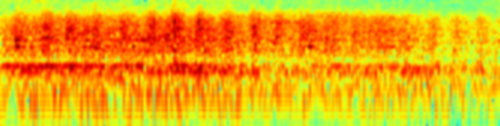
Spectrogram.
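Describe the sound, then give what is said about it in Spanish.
Steady rumble of a moving Talgo articulated light train carriage, with a continuous whining tone running through it and no talking. “estoy en un vagón de un talgo”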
